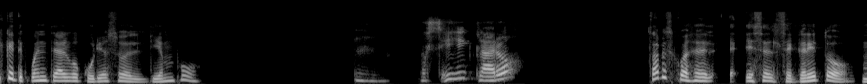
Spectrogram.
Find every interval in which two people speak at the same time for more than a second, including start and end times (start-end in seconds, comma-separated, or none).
none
